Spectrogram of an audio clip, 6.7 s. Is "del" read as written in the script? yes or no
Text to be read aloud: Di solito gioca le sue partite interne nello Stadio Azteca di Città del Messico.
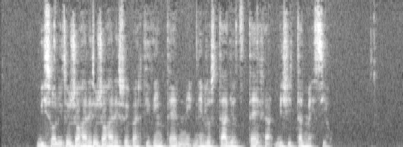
no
